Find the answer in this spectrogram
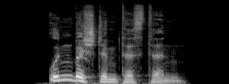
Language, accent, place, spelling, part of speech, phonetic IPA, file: German, Germany, Berlin, unbestimmtesten, adjective, [ˈʊnbəʃtɪmtəstn̩], De-unbestimmtesten.ogg
- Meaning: 1. superlative degree of unbestimmt 2. inflection of unbestimmt: strong genitive masculine/neuter singular superlative degree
